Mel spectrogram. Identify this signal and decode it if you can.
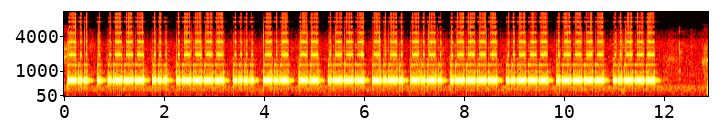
Morse code, heard as a keyed tone, about 22 wpm, 660 Hz, with radio noise. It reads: DE JS1HKM JCC 1212
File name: jh8cbh / 2019cw / sp23- w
